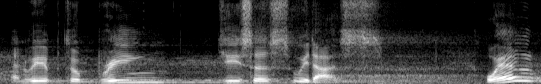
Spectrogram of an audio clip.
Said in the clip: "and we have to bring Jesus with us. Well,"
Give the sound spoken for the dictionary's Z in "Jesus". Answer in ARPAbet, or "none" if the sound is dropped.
S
